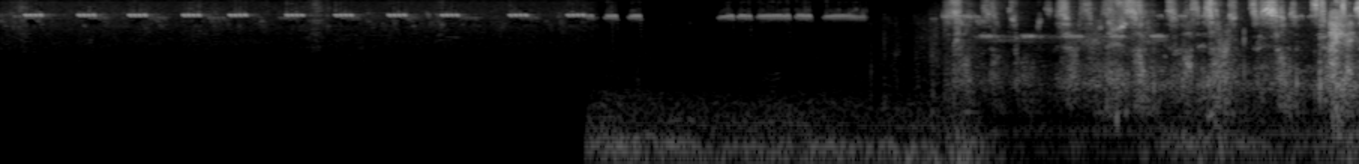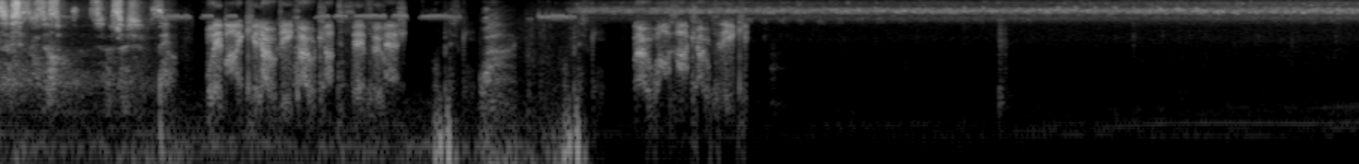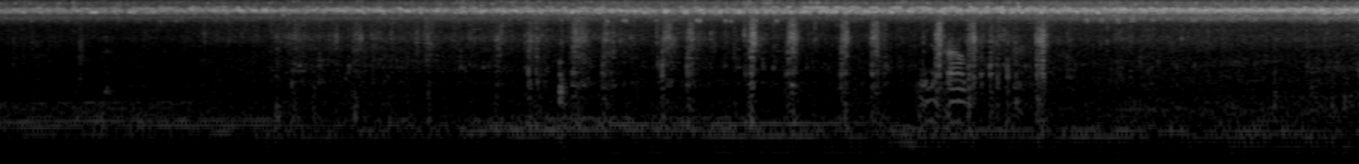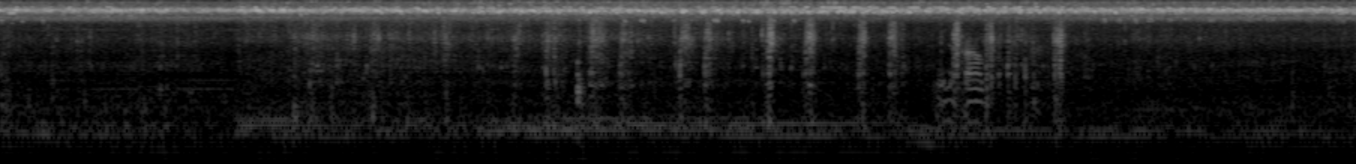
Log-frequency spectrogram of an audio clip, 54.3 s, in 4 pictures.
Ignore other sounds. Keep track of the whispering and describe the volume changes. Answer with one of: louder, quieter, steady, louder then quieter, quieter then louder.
louder then quieter.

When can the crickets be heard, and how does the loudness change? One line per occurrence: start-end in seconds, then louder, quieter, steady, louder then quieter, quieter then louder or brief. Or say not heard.
0.0-54.2 louder.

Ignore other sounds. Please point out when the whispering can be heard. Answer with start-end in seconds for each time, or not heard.
9.4-21.1.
